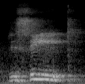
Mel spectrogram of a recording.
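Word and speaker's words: receipt: इसे बोले जब हम रिसी रिसी प साइलेंट होगा प नहीं बोला जाएगा इसी तरह से राजबी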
